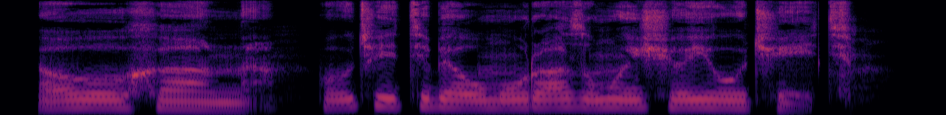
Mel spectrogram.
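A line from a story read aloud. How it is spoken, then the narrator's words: Grumbling. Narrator (Russian): проворчали с террасы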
